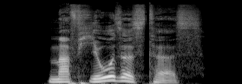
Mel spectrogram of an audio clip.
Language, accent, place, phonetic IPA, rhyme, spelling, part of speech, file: German, Germany, Berlin, [maˈfi̯oːzəstəs], -oːzəstəs, mafiosestes, adjective, De-mafiosestes.ogg
- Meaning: strong/mixed nominative/accusative neuter singular superlative degree of mafios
